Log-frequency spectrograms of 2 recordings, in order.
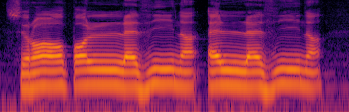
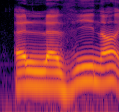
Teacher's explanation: il faut que le bout de la langue, il sorte dessous les dents. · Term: zel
